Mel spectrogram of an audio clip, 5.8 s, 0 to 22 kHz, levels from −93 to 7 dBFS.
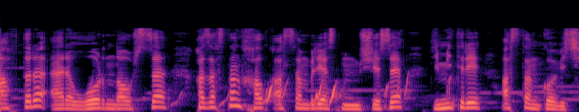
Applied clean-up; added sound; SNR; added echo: classical method log-MMSE.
